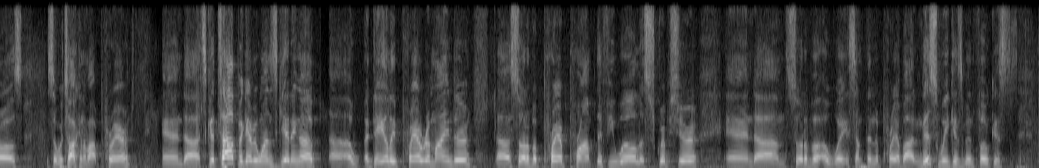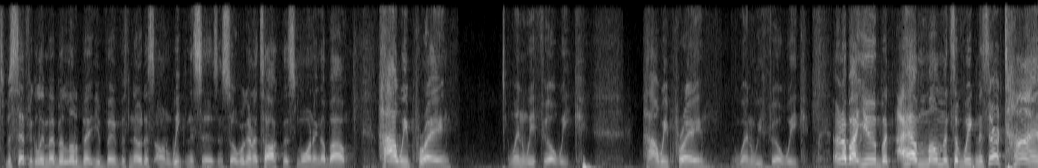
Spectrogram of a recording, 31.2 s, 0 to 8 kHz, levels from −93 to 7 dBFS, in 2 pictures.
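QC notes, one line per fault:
0.48–2.44 s, 4.82–4.94 s, 7.32–7.42 s, 15.16–15.60 s, 20.90–26.56 s: comfort noise in place of the background. In these pauses the real background gives way to a steady, featureless hiss, about 1 to 2 dB quieter in the short gaps at 4.82 s and 7.32 s. The likely cause is discontinuous transmission, with the receiver synthesising noise while the sender stayed silent.
2.80–3.13 s: loose connector crackle. An irregular burst of scratchy crackle lasts about a third of a second. A worn or dirty contact making and breaking as it moved would chop the signal this way and add pops from any DC on the line.
15.58 s: onset clipped by the voice detector. Sound resumes abruptly out of the comfort noise, with about 20 ms of its soft beginning missing. The likely cause is a voice detector slow to register the restart, so those first moments were never sent.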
